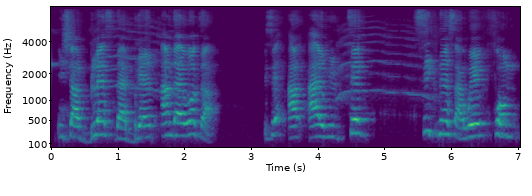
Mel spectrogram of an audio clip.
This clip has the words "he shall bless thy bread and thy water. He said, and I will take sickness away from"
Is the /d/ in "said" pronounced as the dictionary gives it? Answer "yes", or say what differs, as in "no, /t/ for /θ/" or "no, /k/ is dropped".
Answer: no, /d/ is dropped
